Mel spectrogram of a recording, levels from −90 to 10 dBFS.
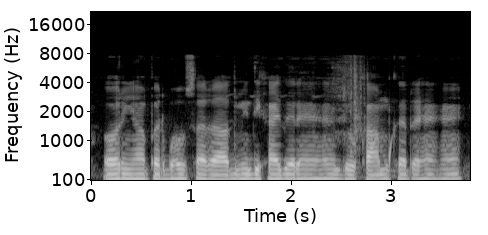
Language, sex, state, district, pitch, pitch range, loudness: Hindi, male, Jharkhand, Palamu, 110 Hz, 110-115 Hz, -18 LUFS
